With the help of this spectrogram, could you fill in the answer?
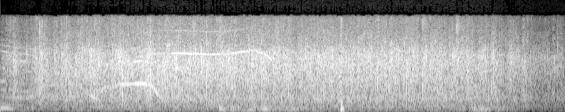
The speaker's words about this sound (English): Uh, so, big round of applause for everybody I work with.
